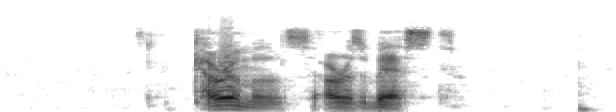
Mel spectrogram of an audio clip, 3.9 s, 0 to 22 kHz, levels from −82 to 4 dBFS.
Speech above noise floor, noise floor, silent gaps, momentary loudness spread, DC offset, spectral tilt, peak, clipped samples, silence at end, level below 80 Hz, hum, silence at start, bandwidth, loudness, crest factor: 61 dB; -76 dBFS; none; 14 LU; under 0.1%; -3 dB/octave; 0 dBFS; under 0.1%; 1.05 s; -62 dBFS; none; 1.2 s; 8 kHz; -16 LUFS; 18 dB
